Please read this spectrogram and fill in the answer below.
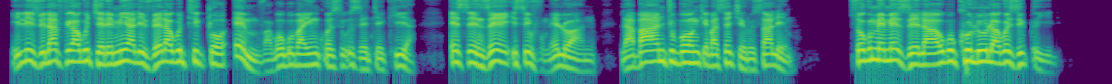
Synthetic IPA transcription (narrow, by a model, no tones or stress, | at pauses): ilizwilafiɣaɣud̥ʒ̥ʱɛɾemijalivɛlaɣutʰiǁɔɛɱvʱaɣoɣuβaiŋkʼosiuzɛd̥ʱekʰija̰ | ɛsɛnd͡zʱɛisivumɛlwanɔ | laβantʼuβɔŋkʼɛβasɛd̥ʒ̥ʱeɾusalɛma | soɣumɛmɛzɛlauɣukʰululwaɣweziǃʱiːli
